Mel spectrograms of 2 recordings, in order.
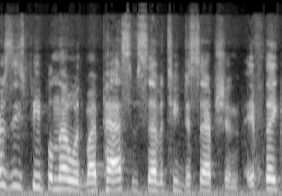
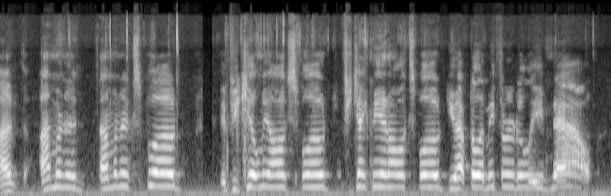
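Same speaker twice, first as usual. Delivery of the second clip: high-pitched shouting in a put-on character voice; 6 semitones higher than usual. Playing a character yelling a threat to escape guards: yelling in character. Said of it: "I'm yelling".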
